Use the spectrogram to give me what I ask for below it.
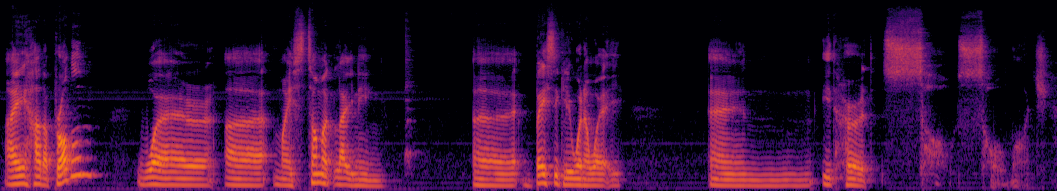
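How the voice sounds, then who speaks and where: Slow-talking tipsy young man. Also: medium pitch, expressive, a little mellow. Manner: rambling, halting, repeats words. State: tipsy and queasy. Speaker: streamer. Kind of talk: casual vlog, taste testing.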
